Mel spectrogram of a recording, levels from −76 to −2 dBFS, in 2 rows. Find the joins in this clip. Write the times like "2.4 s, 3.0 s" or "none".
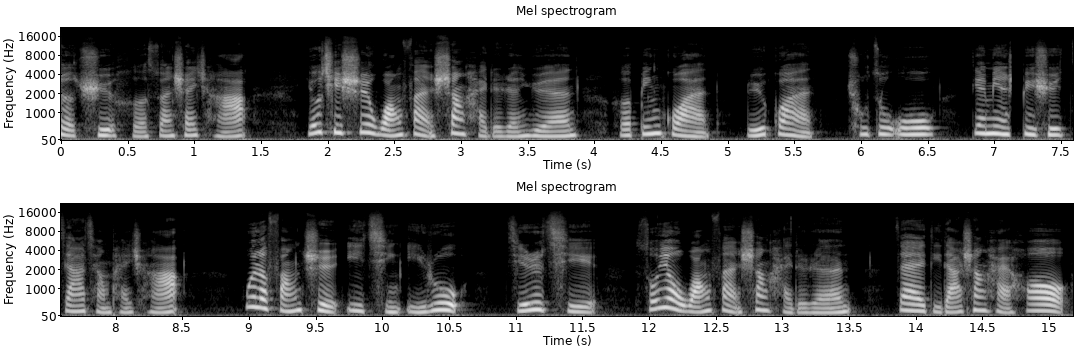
7.1 s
